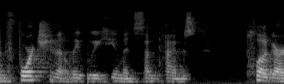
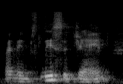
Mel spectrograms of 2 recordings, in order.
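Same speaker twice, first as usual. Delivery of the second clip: ordinary delivery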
